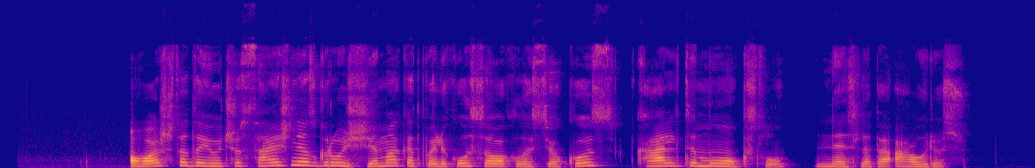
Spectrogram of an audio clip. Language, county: Lithuanian, Klaipėda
